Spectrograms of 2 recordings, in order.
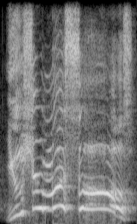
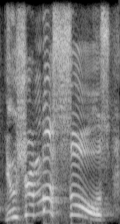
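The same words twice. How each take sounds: First: Very high, slow, strained squeak; urgent little friend. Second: High strained rallying call; urging through effort. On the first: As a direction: squeal encouragement while heaving. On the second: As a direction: urge the team on while heaving. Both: Pretend. Urging each other while carrying.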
